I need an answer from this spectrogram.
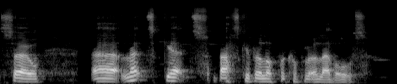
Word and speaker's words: Baskerville: a tight tight spot Baskerville yeah yeah i the e is silent anyway in Baskerville so that works out right so let's get Baskerville up a couple of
